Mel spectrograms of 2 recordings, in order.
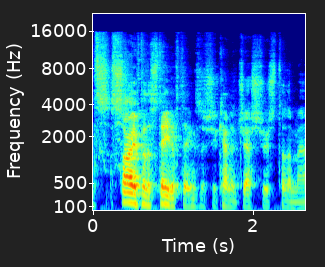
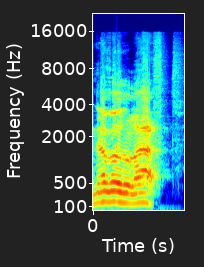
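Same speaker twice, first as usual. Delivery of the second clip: very loud, grumbly, pitched-up voice; 7 semitones higher, 14 dB louder than usual. Narrating a walk down a staircase, voicing the answer to a call: grumbly voice.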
